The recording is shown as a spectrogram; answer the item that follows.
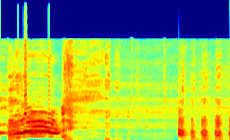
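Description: A person's drawn-out, high exclamation that rises and falls in pitch, then a burst of rapid laughter near the end.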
